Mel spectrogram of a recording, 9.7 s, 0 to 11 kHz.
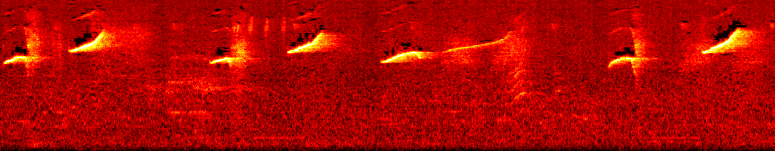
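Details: Oriental magpie-robin, a very common resident, singing in Ubon Ratchathani, Thailand, on 18 April 2022, recorded on a Nikon P1000: clear, high whistled notes sweeping upward, given in short phrases every second or two with pauses between.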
